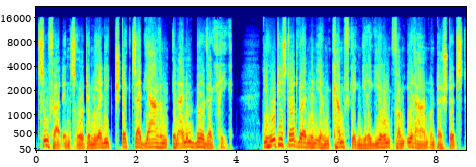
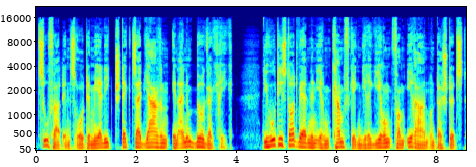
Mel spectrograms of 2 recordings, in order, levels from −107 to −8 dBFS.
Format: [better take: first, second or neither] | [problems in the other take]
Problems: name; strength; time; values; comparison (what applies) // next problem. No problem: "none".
second | distortion; heavy; 17% of the sound clipped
